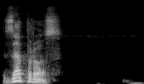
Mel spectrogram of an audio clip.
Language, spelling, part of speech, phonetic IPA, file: Russian, запрос, noun, [zɐˈpros], Ru-запрос.ogg
- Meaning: 1. inquiry 2. request, demand 3. query (computer) 4. demands, requirements, claims, interests, pretensions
